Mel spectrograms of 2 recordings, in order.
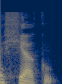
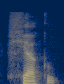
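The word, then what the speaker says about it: ひゃく: देखिए एक चीज मैं आपको पहले ही बता देता हूँ, मैंने देखा है कि काफी ज्यादा जो लोग हैं ना वो इसे प्रोनाउंस करते हैं हायाकू।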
